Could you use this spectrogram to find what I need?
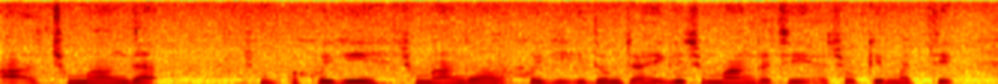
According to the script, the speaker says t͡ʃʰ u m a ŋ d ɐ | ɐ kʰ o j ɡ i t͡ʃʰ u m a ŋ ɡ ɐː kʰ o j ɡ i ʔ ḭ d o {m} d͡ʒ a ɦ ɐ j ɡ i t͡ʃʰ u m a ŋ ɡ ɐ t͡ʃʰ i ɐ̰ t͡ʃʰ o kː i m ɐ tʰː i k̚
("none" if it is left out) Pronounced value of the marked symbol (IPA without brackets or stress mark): m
